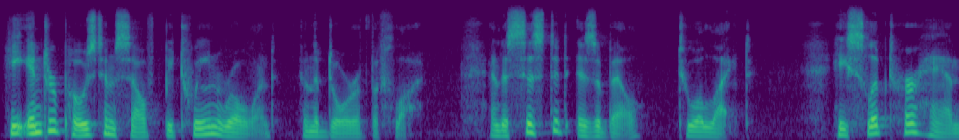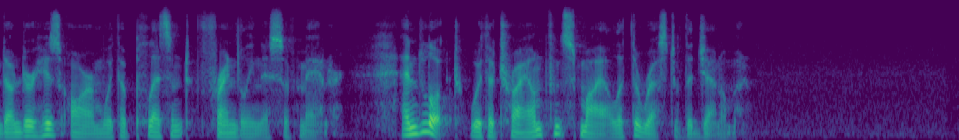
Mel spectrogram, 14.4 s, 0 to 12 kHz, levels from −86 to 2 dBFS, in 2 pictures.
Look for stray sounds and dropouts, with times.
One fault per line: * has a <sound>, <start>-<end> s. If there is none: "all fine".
all fine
